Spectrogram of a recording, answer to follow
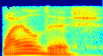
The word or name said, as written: wildish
